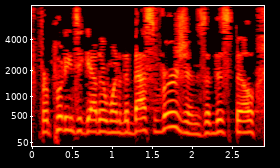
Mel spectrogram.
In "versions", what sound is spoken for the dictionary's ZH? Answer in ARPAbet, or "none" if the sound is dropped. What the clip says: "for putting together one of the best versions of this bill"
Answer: ZH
